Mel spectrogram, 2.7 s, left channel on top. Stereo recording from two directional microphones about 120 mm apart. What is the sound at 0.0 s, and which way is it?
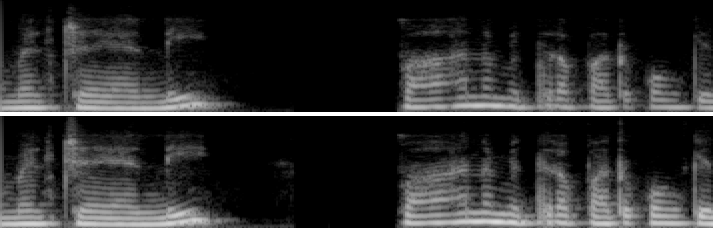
Speech, 25° right (ahead or behind).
